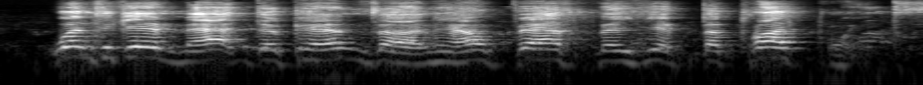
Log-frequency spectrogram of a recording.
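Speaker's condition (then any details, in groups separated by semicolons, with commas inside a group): Cerebral palsy; legs affected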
